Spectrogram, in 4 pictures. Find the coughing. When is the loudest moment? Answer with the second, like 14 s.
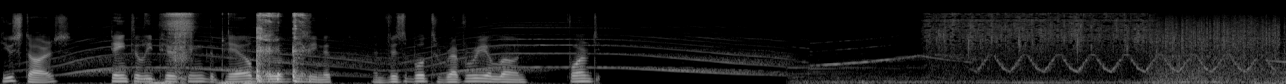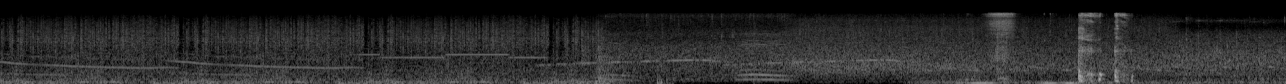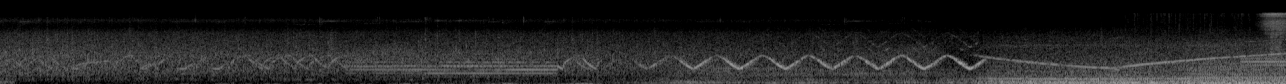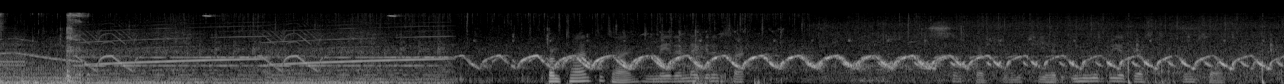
3 s.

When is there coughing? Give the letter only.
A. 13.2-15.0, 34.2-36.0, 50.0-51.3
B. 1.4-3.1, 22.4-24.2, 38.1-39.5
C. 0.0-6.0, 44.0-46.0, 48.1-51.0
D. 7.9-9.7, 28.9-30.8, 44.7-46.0
B.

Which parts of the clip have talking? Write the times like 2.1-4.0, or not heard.
0.0-6.0, 44.0-46.0, 48.1-51.0.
